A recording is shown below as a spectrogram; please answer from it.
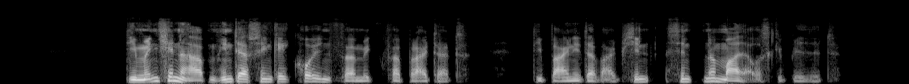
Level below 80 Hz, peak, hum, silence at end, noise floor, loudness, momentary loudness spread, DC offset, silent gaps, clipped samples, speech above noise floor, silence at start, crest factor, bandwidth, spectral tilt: -56 dBFS; 0 dBFS; none; 0.9 s; under -90 dBFS; -19 LUFS; 18 LU; under 0.1%; none; under 0.1%; over 71 dB; 1.25 s; 20 dB; 9 kHz; -6.5 dB/octave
